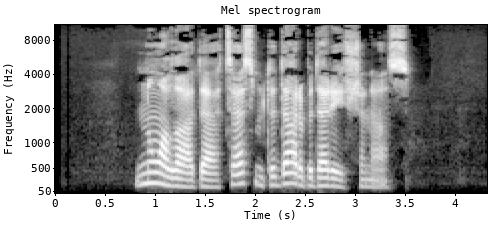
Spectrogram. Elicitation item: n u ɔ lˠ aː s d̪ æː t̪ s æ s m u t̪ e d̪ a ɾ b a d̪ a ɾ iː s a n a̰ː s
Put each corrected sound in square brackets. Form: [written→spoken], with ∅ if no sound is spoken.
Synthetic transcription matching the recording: n u ɔ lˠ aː [s→∅] d̪ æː t̪ s æ s m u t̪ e d̪ a ɾ b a d̪ a ɾ iː [s→ʃ] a n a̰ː s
